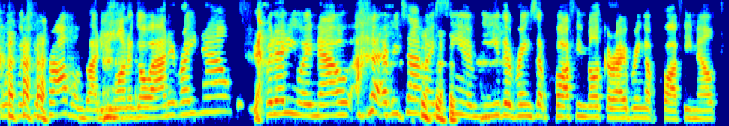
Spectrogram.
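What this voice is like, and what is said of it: Rhode Island accent. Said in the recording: “With that accent? I'm like, Yeah, this is a Rhode Island accent”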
